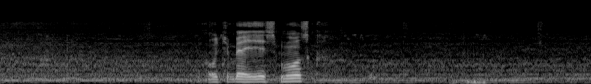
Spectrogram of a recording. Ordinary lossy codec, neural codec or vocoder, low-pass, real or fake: none; codec, 16 kHz, 8 kbps, FreqCodec, larger model; none; fake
